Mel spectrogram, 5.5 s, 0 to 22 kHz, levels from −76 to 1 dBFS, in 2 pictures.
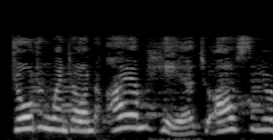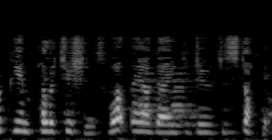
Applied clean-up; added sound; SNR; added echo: classical method WPE with log-MMSE.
